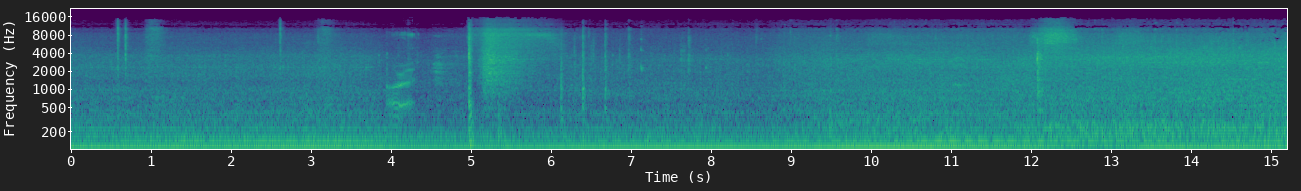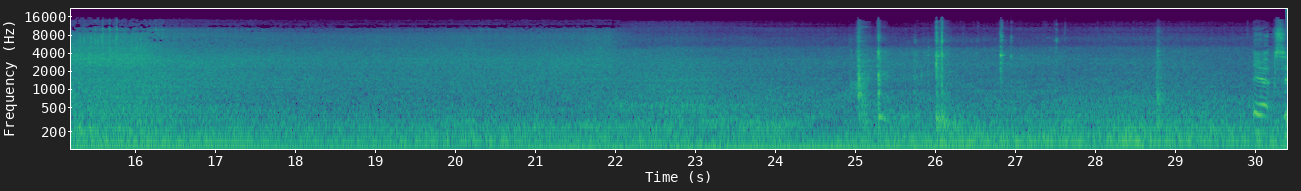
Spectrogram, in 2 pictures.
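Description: Semi truck's diesel engine idling, a steady low hum, with a few sharp clicks and knocks.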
